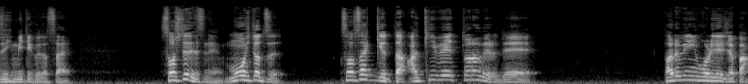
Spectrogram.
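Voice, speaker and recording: A man's high, bright, sharp voice moves at a fairly quick pace with very wide pitch swings and long, frequent pauses. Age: 20s. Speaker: podcast host. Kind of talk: casual chat.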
